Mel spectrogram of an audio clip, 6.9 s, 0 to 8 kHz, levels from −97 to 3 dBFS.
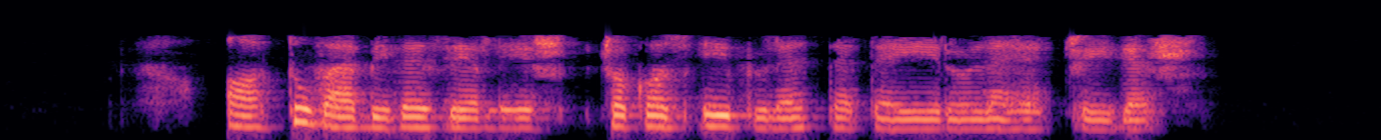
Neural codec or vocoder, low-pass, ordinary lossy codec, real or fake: vocoder, 44.1 kHz, 128 mel bands every 256 samples, BigVGAN v2; 7.2 kHz; AAC, 16 kbps; fake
